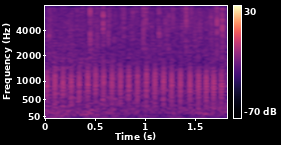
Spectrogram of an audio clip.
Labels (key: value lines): label: biophony, rattle
recorder: SoundTrap 500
